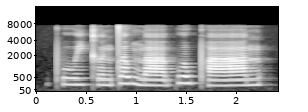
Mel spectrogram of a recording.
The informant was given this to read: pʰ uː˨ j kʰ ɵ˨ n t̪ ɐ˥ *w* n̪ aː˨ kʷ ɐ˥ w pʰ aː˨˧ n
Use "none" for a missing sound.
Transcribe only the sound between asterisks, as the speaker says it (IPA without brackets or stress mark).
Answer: w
